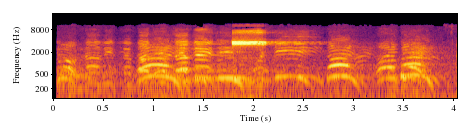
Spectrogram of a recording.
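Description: Referee's whistle: one short, shrill blast about two seconds in, signalling that the free kick can be taken, over voices shouting around the pitch.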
